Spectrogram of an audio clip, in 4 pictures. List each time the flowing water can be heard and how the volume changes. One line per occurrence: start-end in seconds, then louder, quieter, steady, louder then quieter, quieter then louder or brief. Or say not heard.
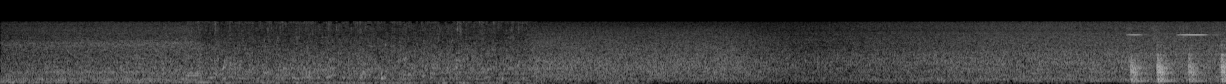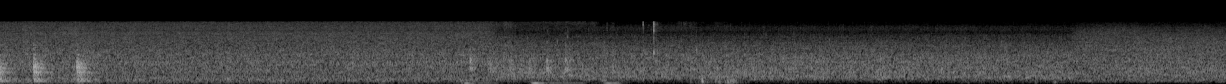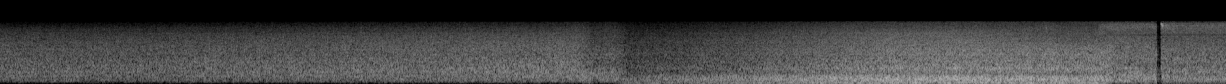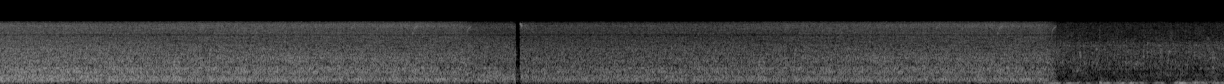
0.0-48.9 louder then quieter.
